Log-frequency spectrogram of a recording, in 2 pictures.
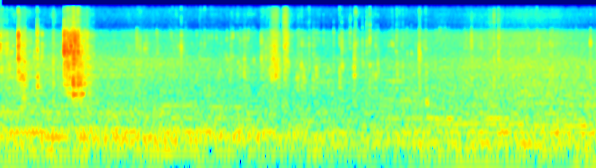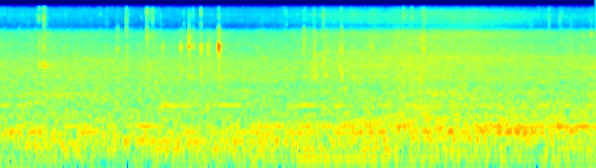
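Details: Low steady background rumble with a few brief clicks and taps, with no animal voice heard.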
